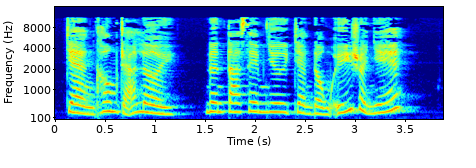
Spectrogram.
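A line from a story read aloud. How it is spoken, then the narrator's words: Smiling. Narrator (Vietnamese): Lý Doanh mỉm cười nói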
